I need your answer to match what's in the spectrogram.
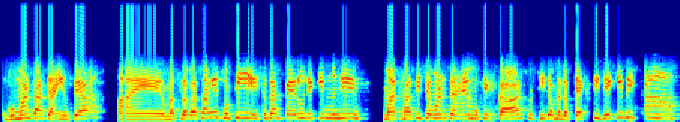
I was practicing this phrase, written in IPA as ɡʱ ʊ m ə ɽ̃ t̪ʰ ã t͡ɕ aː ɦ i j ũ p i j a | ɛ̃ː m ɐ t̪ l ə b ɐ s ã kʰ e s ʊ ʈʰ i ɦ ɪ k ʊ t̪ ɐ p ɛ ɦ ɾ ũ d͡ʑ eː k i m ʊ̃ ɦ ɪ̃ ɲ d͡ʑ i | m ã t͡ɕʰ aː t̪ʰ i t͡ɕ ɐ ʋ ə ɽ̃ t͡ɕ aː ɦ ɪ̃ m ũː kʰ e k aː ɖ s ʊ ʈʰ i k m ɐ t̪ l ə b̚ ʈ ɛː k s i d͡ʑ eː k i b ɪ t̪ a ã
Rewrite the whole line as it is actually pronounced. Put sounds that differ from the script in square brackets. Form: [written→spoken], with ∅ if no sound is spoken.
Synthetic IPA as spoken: ɡʱ ʊ m ə ɽ̃ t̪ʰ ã t͡ɕ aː ɦ i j ũ p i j a | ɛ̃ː m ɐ t̪ l ə b ɐ s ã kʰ e s ʊ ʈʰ i ɦ ɪ k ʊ t̪ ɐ p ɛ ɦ ɾ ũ d͡ʑ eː k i m ʊ̃ ɦ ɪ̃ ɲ d͡ʑ i | m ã t͡ɕʰ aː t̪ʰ i t͡ɕ ɐ ʋ ə ɽ̃ t͡ɕ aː ɦ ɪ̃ m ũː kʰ e k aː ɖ s ʊ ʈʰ i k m ɐ t̪ l ə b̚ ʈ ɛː k s i d͡ʑ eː k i b ɪ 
